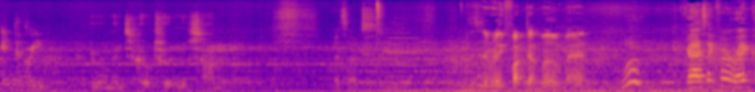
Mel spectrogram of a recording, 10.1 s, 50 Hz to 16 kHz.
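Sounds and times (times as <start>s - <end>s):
low music score: 0.0s - 10.0s.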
